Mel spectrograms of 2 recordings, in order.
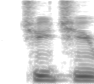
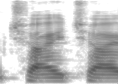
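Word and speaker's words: Chi-Chi: Called the great golfer Chichi Rodriguez, used to pronounce his name Chai Chai Rodriguez.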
